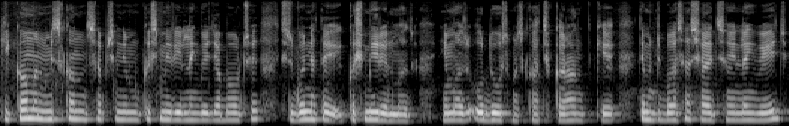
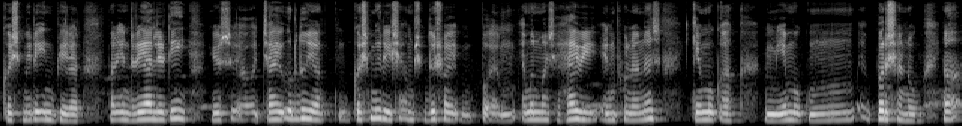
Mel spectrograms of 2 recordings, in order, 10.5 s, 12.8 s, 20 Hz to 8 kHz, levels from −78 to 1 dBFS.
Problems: none marked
